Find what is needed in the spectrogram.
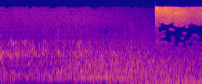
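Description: Underwater ambience in a cartoon soundtrack: a steady, low rumbling wash of noise, with a faint low tone partway through.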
